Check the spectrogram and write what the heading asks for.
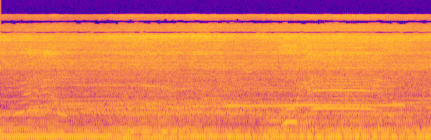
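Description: Live rock band on stage holding a low sustained chord, with voices yelling and whooping over it.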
